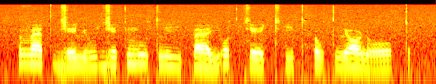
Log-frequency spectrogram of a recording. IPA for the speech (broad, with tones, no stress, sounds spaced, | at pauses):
v æ˥˧ t ɟ e˩˧ lʲ u˩˧ ɟ e˧ t m u˥˧ t l i˧˩ p æ˧˩ j o˥ t c e˧˩ cʰ i˩˧ t ħ u˧˩ t lʲ ɒ˥˧ ɳ o˩˧ t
